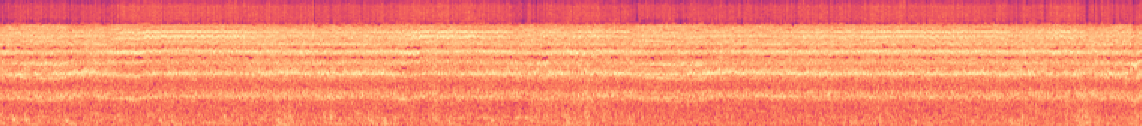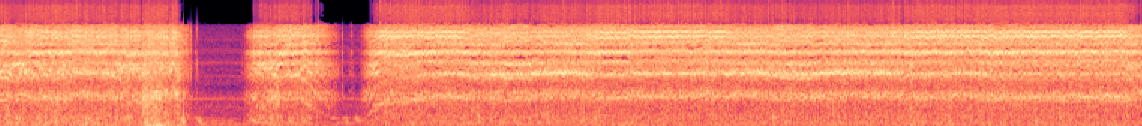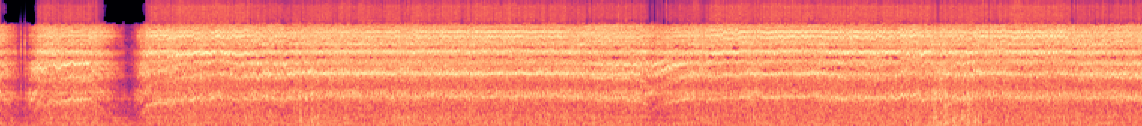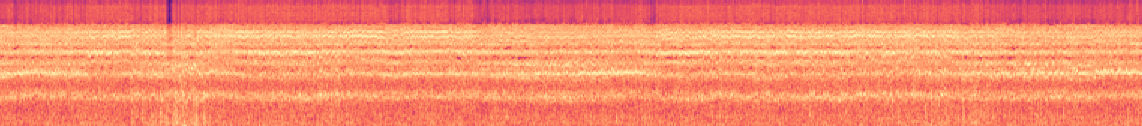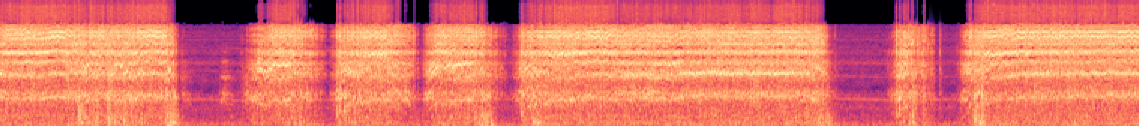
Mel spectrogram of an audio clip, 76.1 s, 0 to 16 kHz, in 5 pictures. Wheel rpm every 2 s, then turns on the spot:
220, 230, 230, 230, 220, 230, 230, 220, 200, 80, 160, 220, 230, 230, 220, 120, 150, 230, 230, 200, 220, 220, 220, 220, 220, 230, 220, 220, 220, 220, 220, 170, 60, 100, 190, 220, 50, 200.
none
